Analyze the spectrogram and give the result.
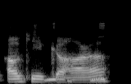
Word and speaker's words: Aokigahara: Yeah, it's called Aokigahara.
